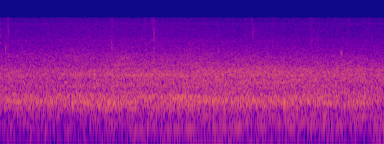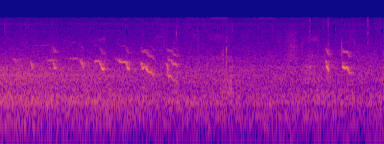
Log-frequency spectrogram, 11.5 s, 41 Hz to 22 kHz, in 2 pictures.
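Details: Puppies from Lola's litter, five weeks and two days old, recorded 13 April 2010. They give short, high, falling whimpers in quick clusters during the second half, over a steady background hiss.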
